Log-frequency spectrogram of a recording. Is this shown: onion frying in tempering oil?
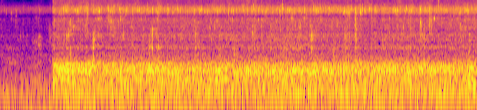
yes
